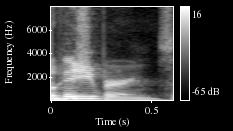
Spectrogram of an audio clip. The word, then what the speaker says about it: Fishburne: Well, it's not spelled B-U-R-N. – It's not? – No. – It's spelled B-E-R-N? – It's like born. – Oh. – Born. – Is fish born. Born. So Fishburne.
